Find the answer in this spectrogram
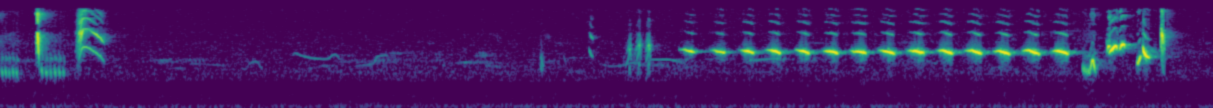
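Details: Sikatan londo flycatcher song used as tutor audio for training canaries: a few sharp high chirps, a quiet pause, then a fast, steady run of about fourteen even, bright whistled notes, closing with more abrupt piercing chirps.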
